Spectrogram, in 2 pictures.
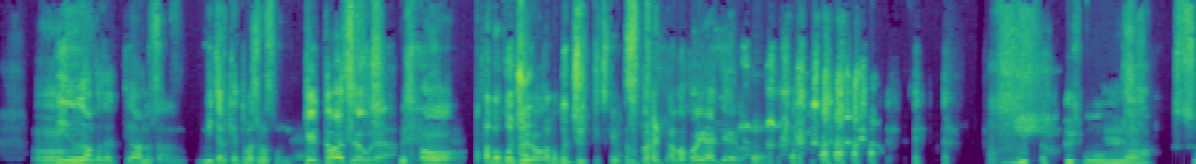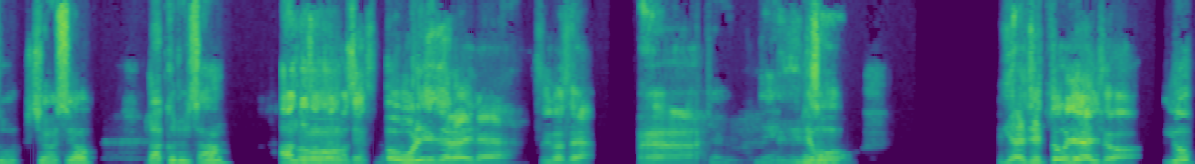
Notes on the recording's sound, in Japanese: ZOOMで収録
